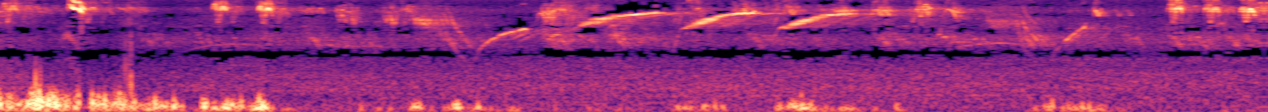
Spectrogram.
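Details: Bananaquit singing: a run of very high, thin, sweeping downslurred notes, quick and sibilant, accompanied by low thumping handling or wind noise and a steady high background hiss.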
